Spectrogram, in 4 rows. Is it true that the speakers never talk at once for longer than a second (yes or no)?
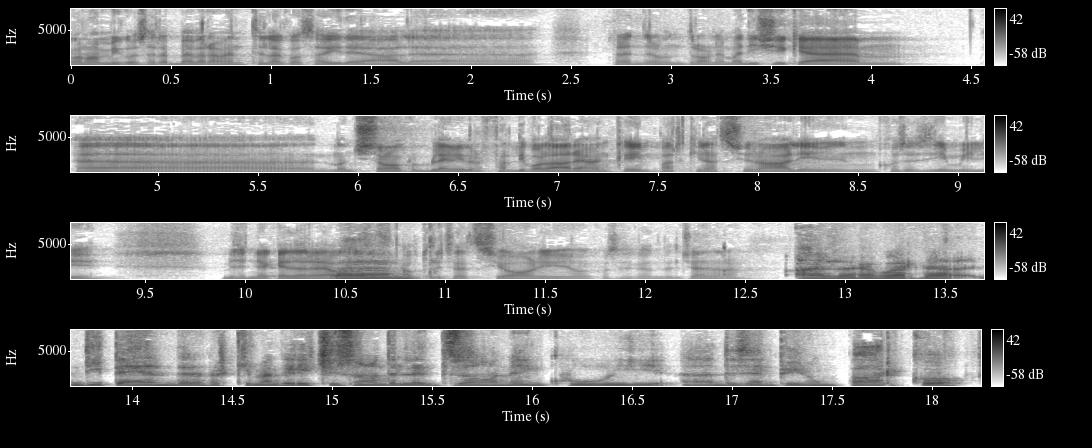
yes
